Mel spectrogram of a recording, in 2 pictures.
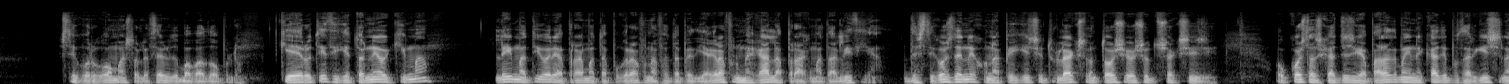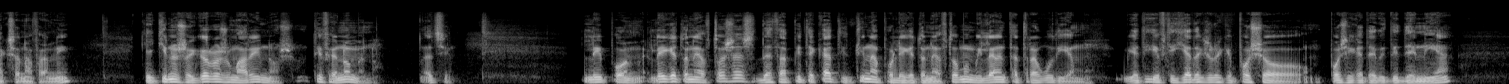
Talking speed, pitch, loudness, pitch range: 175 wpm, 95 Hz, -19 LUFS, 85-110 Hz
